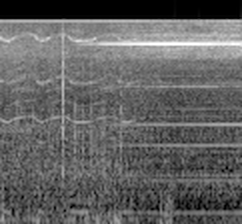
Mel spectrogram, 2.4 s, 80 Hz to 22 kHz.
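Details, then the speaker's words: Toyota Corona Premio 7A-FE that loses power and sneezes; voltage at the electric fuel pump rises but the pump audibly runs intermittently, thin wavering hum and whine dipping unevenly; failing fuel pump. "напряжение поднялось но слышно насос работает прерывисто иры vista работает наш насос"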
